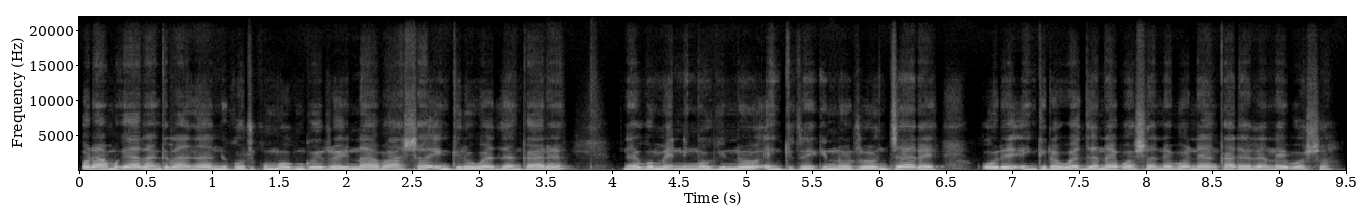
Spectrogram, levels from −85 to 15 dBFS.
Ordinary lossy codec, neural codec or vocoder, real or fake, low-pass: none; codec, 44.1 kHz, 7.8 kbps, DAC; fake; none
